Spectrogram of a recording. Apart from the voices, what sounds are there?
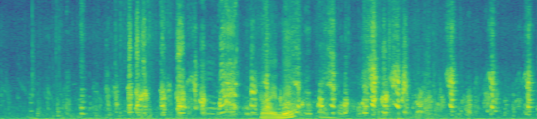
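guinea fowl calling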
